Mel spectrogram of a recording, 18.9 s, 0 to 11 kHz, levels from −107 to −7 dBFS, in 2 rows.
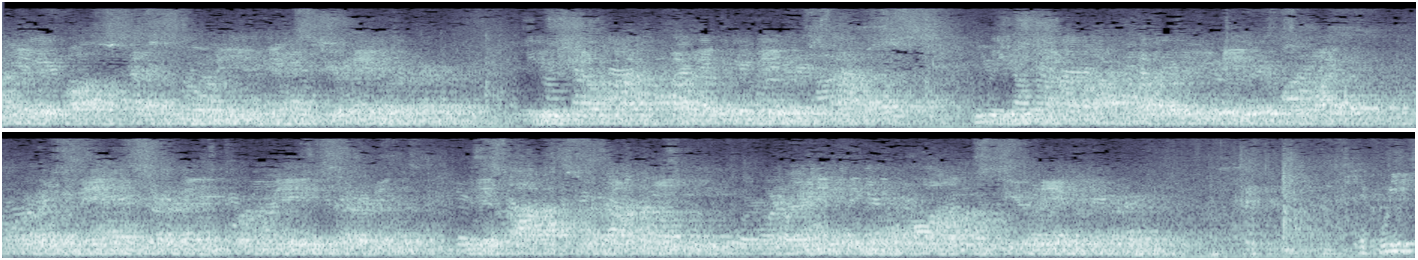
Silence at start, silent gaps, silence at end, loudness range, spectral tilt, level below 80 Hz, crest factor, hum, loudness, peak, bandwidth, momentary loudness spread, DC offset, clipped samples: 0 s; none; 0 s; 1 LU; -6 dB/octave; -40 dBFS; 12 dB; none; -14 LUFS; -2 dBFS; 9.6 kHz; 5 LU; under 0.1%; under 0.1%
